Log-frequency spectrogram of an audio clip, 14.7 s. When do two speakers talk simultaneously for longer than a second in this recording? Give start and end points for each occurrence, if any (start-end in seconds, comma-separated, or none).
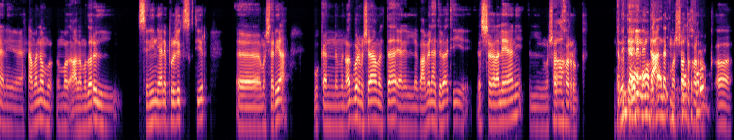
12.3-14.1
